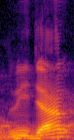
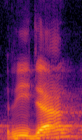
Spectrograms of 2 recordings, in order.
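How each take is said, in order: No difference in how they are said.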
